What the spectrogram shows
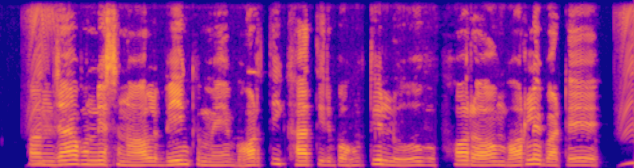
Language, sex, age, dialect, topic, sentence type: Bhojpuri, male, 18-24, Northern, banking, statement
